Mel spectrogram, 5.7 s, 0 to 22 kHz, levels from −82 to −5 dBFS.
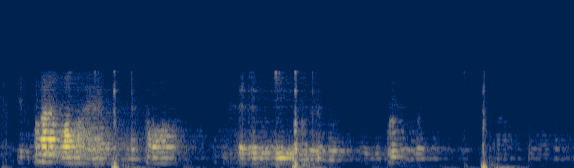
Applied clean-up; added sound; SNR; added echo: neural mask model DeepFilterNet 3.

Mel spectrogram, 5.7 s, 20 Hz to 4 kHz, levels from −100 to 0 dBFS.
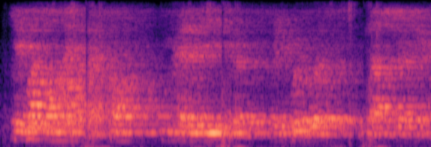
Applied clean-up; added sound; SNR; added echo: neural separator model SepFormer DNS4.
